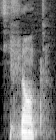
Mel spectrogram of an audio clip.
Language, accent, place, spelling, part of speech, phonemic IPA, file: French, France, Lyon, sifflante, noun / adjective, /si.flɑ̃t/, LL-Q150 (fra)-sifflante.wav
- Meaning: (noun) sibilant; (adjective) feminine singular of sifflant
